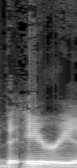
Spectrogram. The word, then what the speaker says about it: Be'eri: He is the son of Be'eri. That's how you pronounce that, Be'eri.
